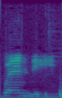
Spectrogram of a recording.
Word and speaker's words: Wendy: Rhymes with Ginny. – Did you say Judy? I'm sorry, you're going in and out a little bit. – I'm sorry, it's Wendy.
